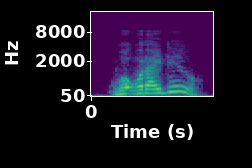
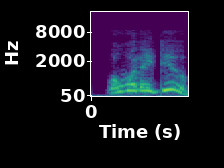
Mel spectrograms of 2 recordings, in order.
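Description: First: Said in the usual way. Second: Much higher, pressing the question home; emphatic repeat. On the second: Shown as a demonstration. A speaker repeating the question to drive it home to the audience. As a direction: ask it again and really push it.

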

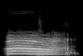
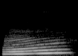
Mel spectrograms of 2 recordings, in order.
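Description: First: R sound demo. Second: W sound demo. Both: Shown as a demonstration. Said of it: "Watch me make both sounds".

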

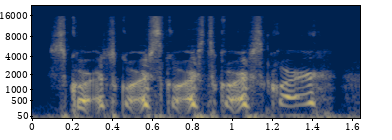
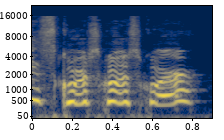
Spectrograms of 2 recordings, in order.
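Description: First: Soft unvoiced whisper; hushed, sneaking past. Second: Said in the usual way. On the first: Real, not acted. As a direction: breathe the words, barely audible. Hushed counting while sneaking.

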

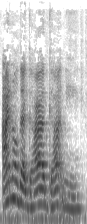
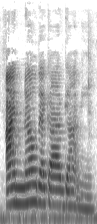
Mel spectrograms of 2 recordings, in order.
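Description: First: Said in the usual way. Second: I know that God got me said slower, each word weighted; slow, firm restatement of faith; slow emphatic repeat. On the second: Real, not acted. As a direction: repeat it slowly, with conviction.

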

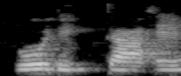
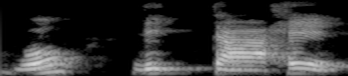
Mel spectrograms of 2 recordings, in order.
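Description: First: Said in the usual way. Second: വോ ലിഖ്താ ഹേ said slowly, every syllable drawn out; slow model phrase. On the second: Shown as a demonstration. Teacher modelling the Hindi for he writes, slow. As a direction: stretch out വോ ലിഖ്താ ഹേ for learners. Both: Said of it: "ഇനി അവൻ എഴുതുന്നു".

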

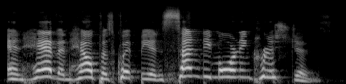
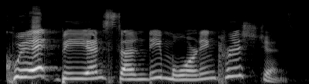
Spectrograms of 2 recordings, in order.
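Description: First: Higher, rising preacher's plea; emphatic exhortation. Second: Quit being Sunday morning Christians, slow and weighted, each word hit; slow emphatic repeat. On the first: Preacher pleads with congregation, emphatic. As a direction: urge the church with some force. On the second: Preacher repeats warning to congregation, slow and emphatic. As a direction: hammer home every word slowly. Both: Real, not acted. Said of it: "Do I need to say it again?".

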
